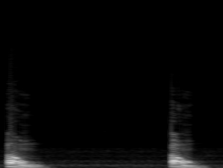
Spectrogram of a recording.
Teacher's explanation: the O becomes a weak U sound at the end of words when they are unstressed.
